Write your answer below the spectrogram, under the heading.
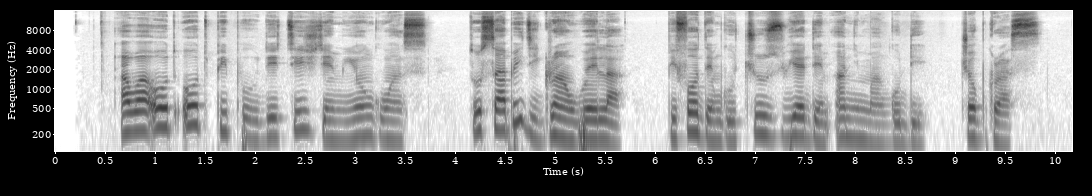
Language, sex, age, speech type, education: Nigerian Pidgin, female, 30-45, spontaneous, tertiary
